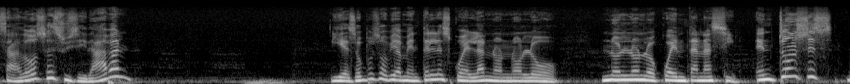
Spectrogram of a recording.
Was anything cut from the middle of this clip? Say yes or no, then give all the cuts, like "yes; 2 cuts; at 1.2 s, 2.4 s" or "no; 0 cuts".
no; 0 cuts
